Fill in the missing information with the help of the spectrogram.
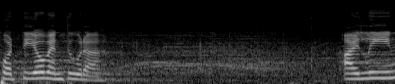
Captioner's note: audience applauding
